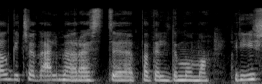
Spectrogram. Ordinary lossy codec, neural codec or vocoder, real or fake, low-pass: AAC, 48 kbps; vocoder, 44.1 kHz, 128 mel bands, Pupu-Vocoder; fake; 14.4 kHz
